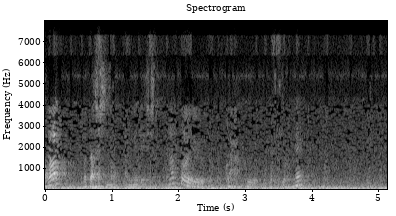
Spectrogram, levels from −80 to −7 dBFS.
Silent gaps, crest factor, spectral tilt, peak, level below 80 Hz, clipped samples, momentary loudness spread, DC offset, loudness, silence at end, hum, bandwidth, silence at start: none; 18 dB; -6 dB/octave; -10 dBFS; -32 dBFS; under 0.1%; 7 LU; under 0.1%; -30 LUFS; 0 s; none; 8 kHz; 0 s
